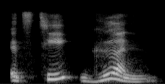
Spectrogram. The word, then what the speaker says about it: Tigran: And I love how in the book it says Tigran, but you pronounced it differently. Yes. It's Tigran.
